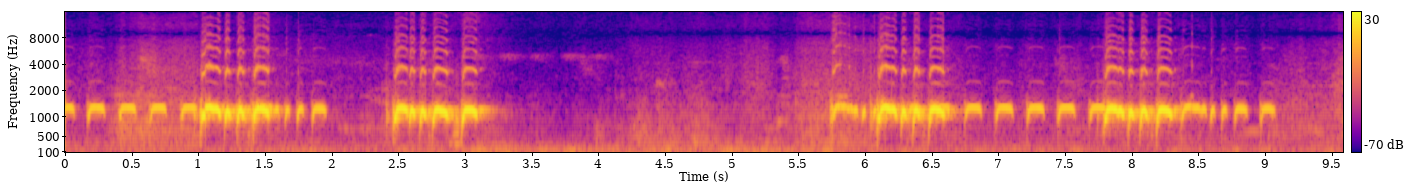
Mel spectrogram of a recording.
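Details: Local zebra dove in active song, used as a lure to draw answers from rivals: two bursts of rapid clipped coos, a quiet gap of about three seconds, then longer runs of evenly repeated notes.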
